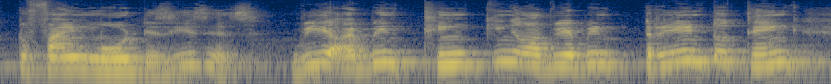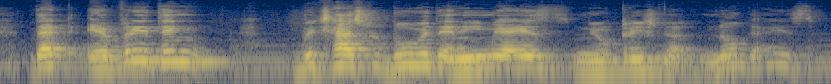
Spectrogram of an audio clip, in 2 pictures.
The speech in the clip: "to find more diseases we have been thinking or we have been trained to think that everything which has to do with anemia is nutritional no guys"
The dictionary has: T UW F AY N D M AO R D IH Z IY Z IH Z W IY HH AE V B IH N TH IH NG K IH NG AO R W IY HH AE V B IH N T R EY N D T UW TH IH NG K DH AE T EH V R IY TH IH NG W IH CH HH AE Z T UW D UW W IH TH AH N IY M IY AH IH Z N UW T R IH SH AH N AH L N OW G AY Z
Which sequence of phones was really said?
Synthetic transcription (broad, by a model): T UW F AY N D M AO R D IH Z IY Z IH Z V IY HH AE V B IH N T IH NG K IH NG AO R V IY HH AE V B IH N T R EY N D T UW T IH NG K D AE T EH V R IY T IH NG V IH CH HH AE Z T UW D UW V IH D AH N IY M IY AH IH Z N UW T R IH SH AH N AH L N OW G AY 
